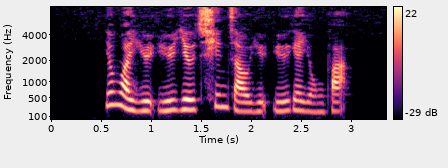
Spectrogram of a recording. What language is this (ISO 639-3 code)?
yue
